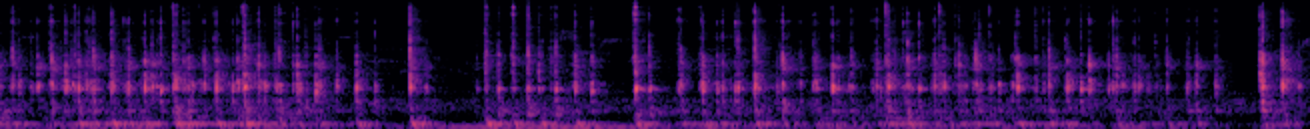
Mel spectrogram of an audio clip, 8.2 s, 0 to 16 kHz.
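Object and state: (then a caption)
Plastic mechanical keyboard. Fingertips of both hands type fast on a white RGB-backlit mechanical keyboard with plastic keycaps and a hollow plastic case. Rapid, crisp clicks and clacks ring with a bright edge around 1.2 kHz. Brief pauses come near 2.7 seconds and just before 8 seconds.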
